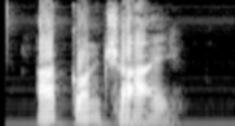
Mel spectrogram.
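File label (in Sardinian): "Aconciai", Sardinian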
